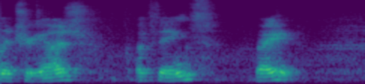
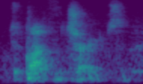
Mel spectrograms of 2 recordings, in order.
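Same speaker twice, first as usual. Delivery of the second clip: whispered, voiceless repeat; whispered aside; 12 dB quieter than usual. Real, not acted. Repeating the point to the listener as a whispered aside. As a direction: drop to a confiding whisper.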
